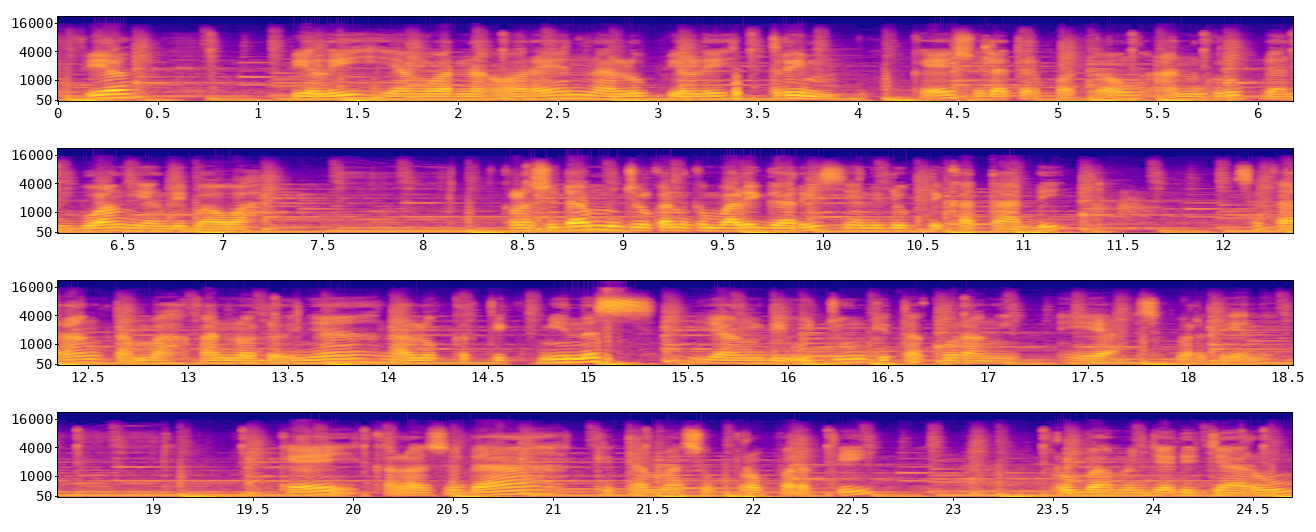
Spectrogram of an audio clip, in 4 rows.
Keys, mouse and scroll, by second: 4.5 right click, 5.2 click, 7.0 Delete, 9.2 click, 10.8 =, 13.3 click, 14.7 a, 15.8 -, 16.7 click.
